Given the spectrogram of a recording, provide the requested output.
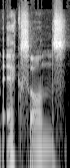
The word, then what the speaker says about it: exons: One more thing I want to mention is you called them exones. I've been calling them exons the whole time. Is it pronounced exones for the versus introns, or is it introns? – No, let me clarify there.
